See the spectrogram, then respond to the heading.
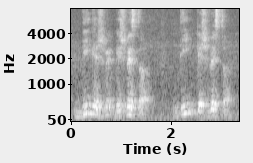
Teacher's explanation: ER al final se pronuncia con A y la R final es casi imperceptible.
